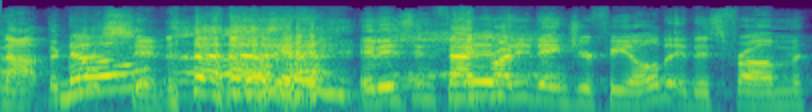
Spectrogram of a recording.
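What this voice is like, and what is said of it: Usual voice. Nothing is said of it.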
